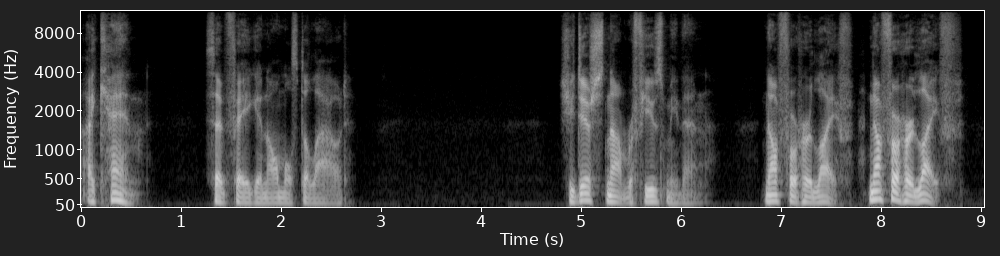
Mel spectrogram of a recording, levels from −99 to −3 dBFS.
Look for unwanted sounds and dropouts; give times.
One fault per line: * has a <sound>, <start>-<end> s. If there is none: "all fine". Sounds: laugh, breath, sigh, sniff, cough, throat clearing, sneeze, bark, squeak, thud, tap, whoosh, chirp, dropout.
all fine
